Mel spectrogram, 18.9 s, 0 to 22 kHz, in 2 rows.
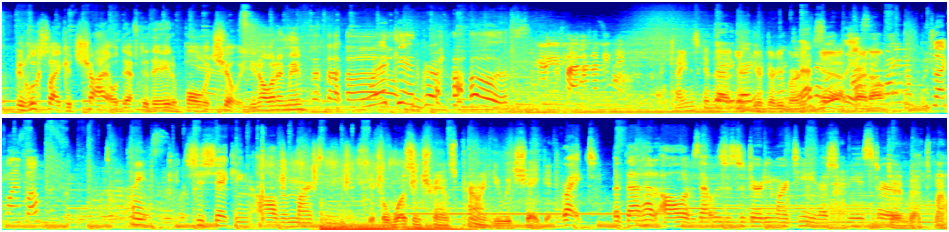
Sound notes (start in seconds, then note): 3.1 all laugh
